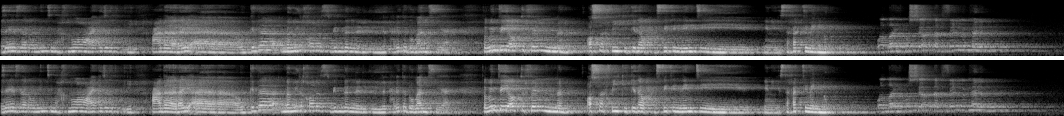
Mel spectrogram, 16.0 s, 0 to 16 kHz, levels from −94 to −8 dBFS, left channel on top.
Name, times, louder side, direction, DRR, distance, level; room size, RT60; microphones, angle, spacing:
voice 1, 0.0-8.5 8.8-12.4, right 2 dB, 50° right, 5 dB, 0.6 m, -27 dB
voice 2, 13.1-14.7, equal, 70° right, -4 dB, 3.2 m, -37 dB
15.5 x 6.3 x 6.9 m, 2.3 s
head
